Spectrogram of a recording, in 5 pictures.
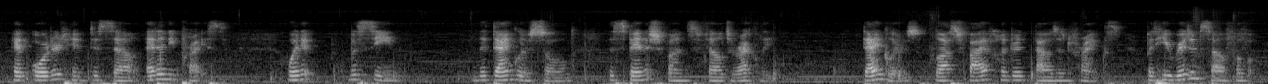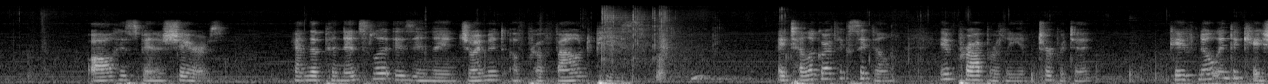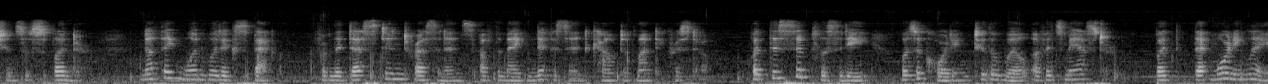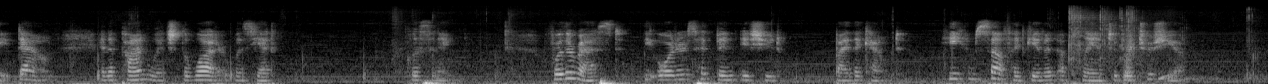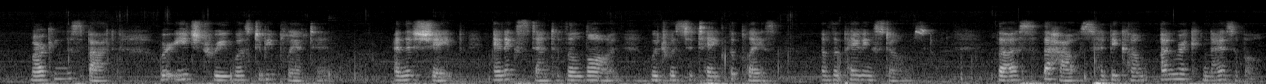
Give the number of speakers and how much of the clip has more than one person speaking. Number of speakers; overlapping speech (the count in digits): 1, no overlap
